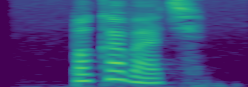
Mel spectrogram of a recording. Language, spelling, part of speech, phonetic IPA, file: Russian, паковать, verb, [pəkɐˈvatʲ], Ru-паковать.ogg
- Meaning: to pack (a bag for a trip, etc.)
